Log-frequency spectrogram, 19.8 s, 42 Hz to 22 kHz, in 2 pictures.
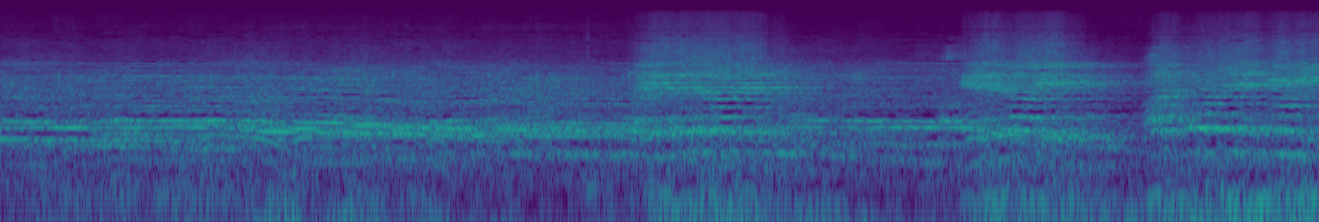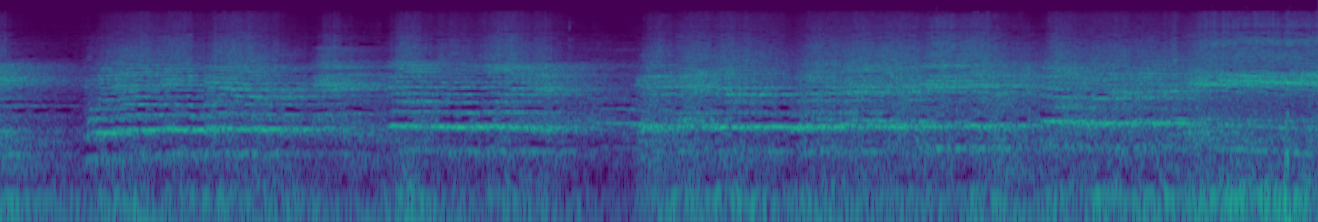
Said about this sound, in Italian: Fischi del pubblico per Number 13.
